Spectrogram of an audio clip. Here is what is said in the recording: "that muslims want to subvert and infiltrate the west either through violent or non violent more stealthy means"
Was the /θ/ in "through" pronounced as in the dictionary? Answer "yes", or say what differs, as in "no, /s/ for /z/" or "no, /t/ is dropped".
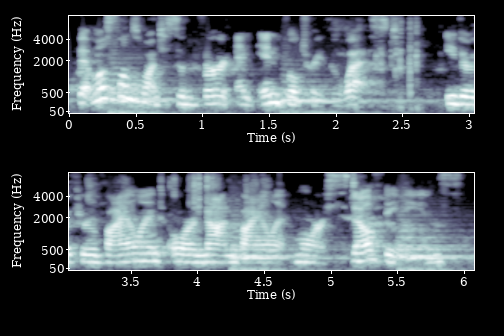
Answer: yes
